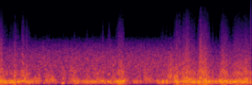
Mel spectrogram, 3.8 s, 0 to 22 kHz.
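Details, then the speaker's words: Fetal heartbeat at about 12–13 weeks of pregnancy on an ultrasound scan, heard as rapid, muffled whooshing pulses much faster than an adult's; fetal heartbeat. "oh my god ik heb even doorgespoeld en hier op 40 seconden kan je dus de hartslag horen met headset"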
